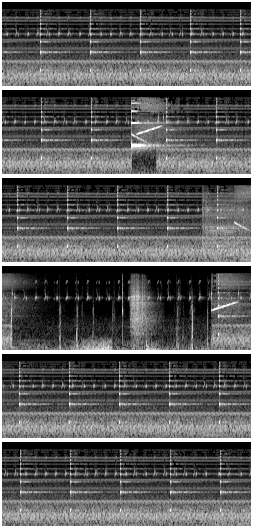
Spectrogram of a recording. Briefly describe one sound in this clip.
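A computer hums steadily.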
